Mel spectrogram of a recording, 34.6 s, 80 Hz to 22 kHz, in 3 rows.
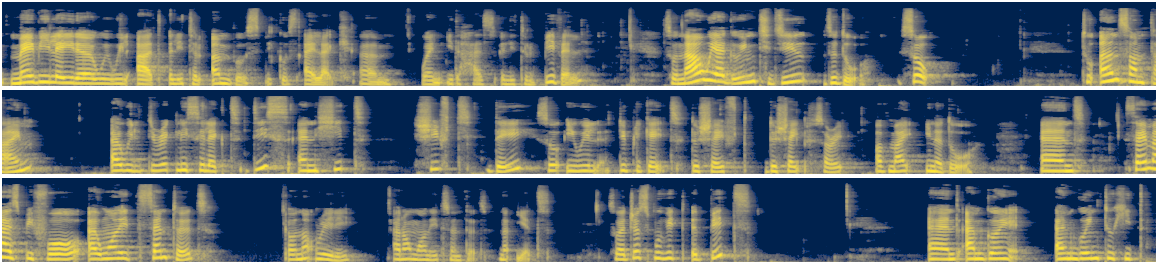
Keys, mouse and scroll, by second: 0.8-7.6 middle drag, 10.6-11.7 middle drag, 12.6-16.2 right drag, 16.2 shift+d, 27.6-30.2 drag, 34.4 f.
